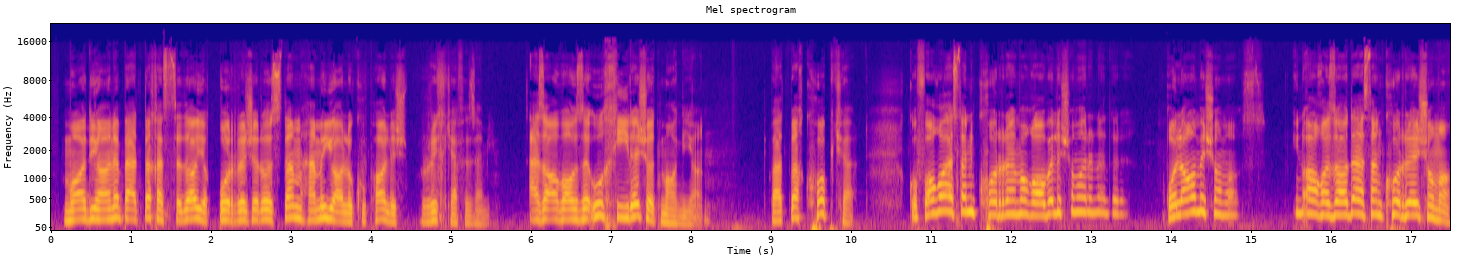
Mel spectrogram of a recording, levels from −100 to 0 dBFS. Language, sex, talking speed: Persian, male, 135 wpm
